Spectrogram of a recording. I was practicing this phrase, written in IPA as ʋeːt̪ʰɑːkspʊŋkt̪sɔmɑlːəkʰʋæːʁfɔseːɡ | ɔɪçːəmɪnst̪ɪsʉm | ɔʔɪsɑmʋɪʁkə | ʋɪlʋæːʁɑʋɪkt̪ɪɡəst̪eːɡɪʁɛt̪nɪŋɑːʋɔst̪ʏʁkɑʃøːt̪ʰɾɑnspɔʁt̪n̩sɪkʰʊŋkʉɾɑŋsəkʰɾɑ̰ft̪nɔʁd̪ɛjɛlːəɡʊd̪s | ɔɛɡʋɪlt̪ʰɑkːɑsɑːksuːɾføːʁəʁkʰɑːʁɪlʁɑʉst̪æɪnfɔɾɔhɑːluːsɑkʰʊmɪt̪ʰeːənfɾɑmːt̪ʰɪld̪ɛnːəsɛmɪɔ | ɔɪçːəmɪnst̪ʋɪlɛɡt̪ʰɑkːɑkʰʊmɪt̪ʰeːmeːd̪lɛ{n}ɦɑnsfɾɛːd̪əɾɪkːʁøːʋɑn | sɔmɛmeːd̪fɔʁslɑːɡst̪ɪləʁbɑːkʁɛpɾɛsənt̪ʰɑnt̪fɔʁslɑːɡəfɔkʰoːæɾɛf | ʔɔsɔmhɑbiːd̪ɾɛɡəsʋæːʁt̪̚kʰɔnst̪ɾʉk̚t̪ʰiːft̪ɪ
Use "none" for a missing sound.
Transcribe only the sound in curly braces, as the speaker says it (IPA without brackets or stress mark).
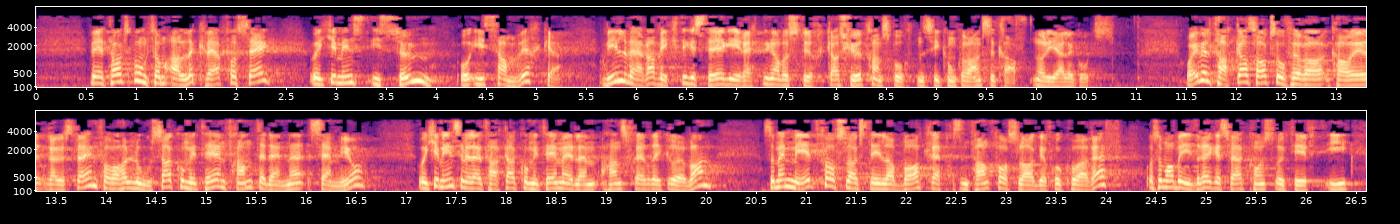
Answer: m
